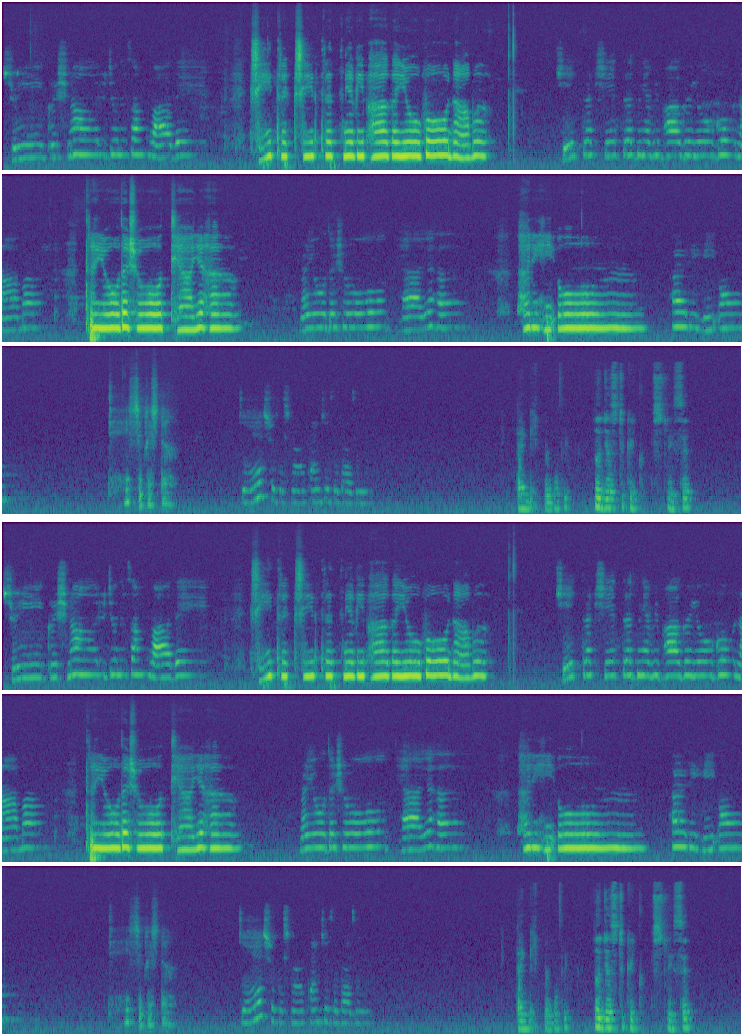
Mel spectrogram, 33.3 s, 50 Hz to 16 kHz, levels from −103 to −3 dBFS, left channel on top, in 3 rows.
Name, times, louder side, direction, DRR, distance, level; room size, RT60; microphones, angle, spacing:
voice 1, 0.0-3.1 8.3-11.8 15.6-18.1 21.1-22.5 25.7-27.7, right 2 dB, 50° right, 1.0 m, -38 dB
voice 2, 3.7-7.3 12.3-14.7 18.8-20.7 24.0-24.8, left 2 dB, 30° left, 0.3 m, -22 dB
voice 3, 29.9-30.6 31.1-32.5, right 1 dB, 20° right, 0.8 m, -36 dB
3.2 x 2.6 x 3.3 m
head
